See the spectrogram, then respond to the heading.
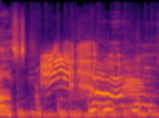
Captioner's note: groans dramatically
